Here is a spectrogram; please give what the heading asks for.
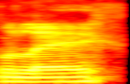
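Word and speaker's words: Bulleit: It's pronounced boulet.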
